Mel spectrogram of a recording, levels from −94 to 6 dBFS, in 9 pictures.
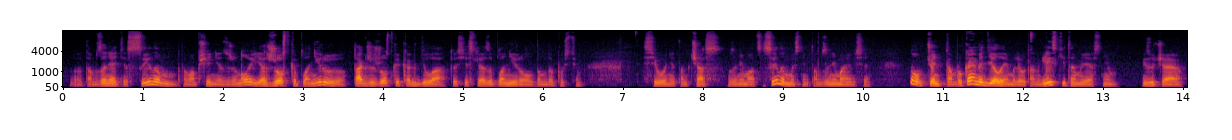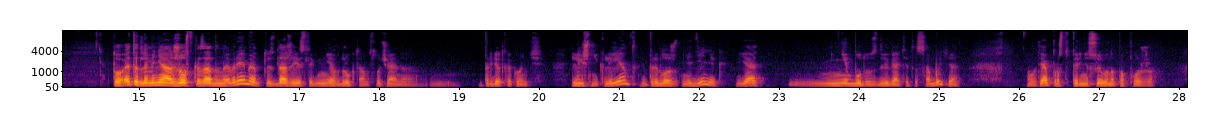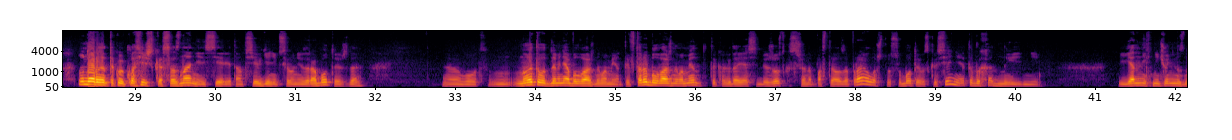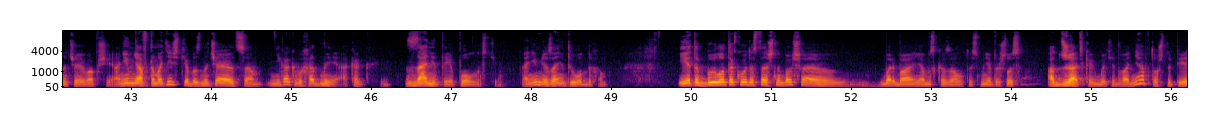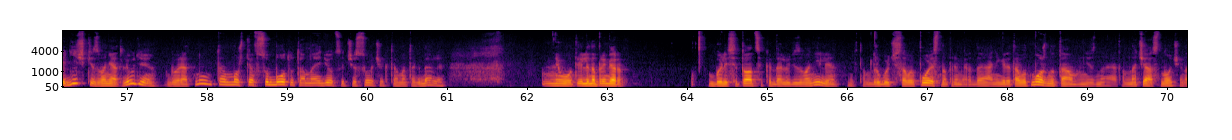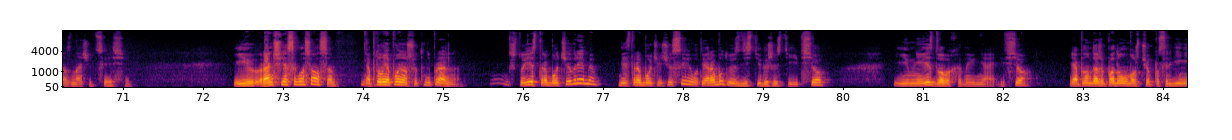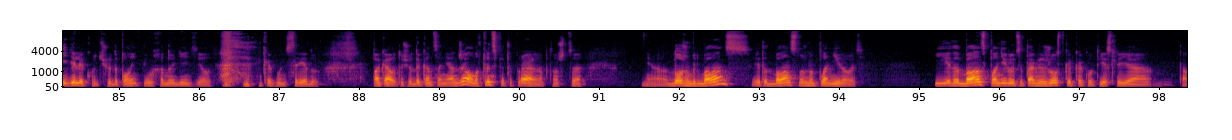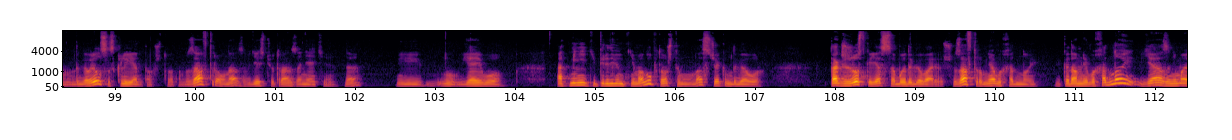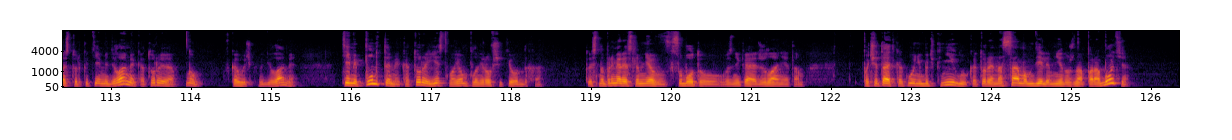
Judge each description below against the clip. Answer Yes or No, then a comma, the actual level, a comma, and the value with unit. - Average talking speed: No, fast, 185 wpm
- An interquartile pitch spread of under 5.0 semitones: Yes, average, 4.5 semitones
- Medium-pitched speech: No, low, 120 Hz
